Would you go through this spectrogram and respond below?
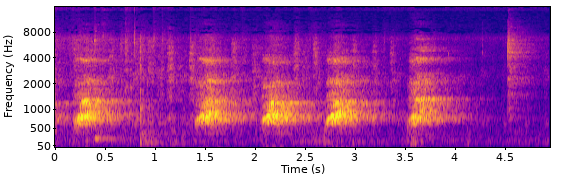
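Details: Playing Lhasa Apso gives five loud, sharp yappy barks spaced roughly every second, each with a quick onset and short fade, followed by a brief click-like sound at the end.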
